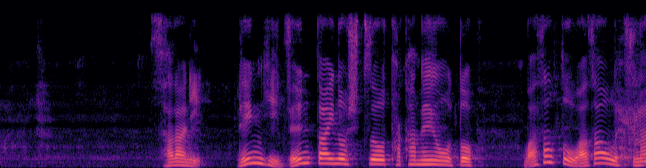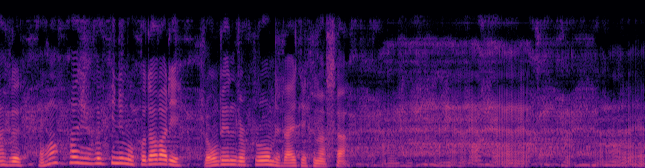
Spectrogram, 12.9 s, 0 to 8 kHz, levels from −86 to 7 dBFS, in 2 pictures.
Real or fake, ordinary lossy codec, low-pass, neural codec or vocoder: fake; none; 7.2 kHz; autoencoder, 22.05 kHz, a latent of 192 numbers a frame, VITS, trained on one speaker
